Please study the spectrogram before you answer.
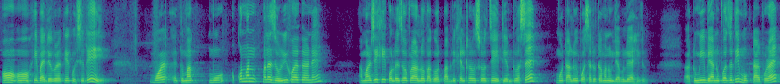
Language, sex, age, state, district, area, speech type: Assamese, female, 45-60, Assam, Dhemaji, rural, spontaneous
